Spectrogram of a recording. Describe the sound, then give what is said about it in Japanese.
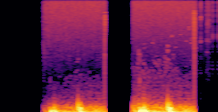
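Two slow, muffled heartbeats thump, each a low double pulse lasting about half a second, separated by a brief gap of silence. No voices. “さ、心臓の鼓動、聞こえるかな？”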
